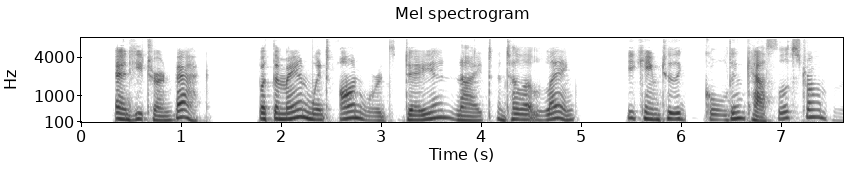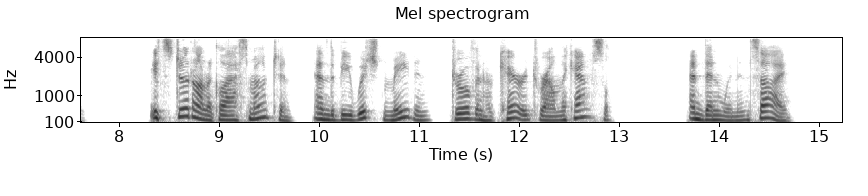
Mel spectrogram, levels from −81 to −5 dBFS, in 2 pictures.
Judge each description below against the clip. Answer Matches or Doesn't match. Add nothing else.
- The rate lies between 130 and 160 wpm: Doesn't match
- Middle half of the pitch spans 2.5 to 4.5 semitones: Doesn't match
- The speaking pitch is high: Doesn't match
